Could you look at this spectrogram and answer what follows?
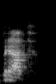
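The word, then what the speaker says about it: брат: "bro" as in, uh, we say it like "brat."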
